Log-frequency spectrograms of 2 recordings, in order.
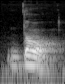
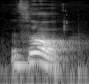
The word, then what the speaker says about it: ظ: Today's letter is often mistakenly pronounced at daw. Or zaw. The correct sound is a heavy version of zaw, zaw.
